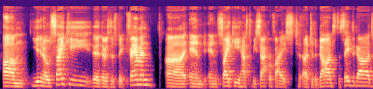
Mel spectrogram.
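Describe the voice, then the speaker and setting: A man's voice: mid-range voice, a bit bright. A man, a guest in a casual philosophical conversation, thinking aloud with lots of fillers and restarts. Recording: roomy, echoey room sound.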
